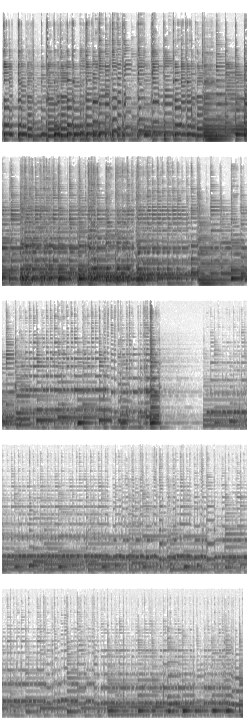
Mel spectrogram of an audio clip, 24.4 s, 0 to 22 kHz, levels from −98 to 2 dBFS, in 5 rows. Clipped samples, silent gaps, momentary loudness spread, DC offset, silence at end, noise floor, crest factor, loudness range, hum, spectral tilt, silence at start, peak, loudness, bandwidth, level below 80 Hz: under 0.1%; none; 14 LU; under 0.1%; 0 s; -53 dBFS; 20 dB; 12 LU; none; -5.5 dB/octave; 0 s; -2 dBFS; -22 LUFS; 16 kHz; -52 dBFS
